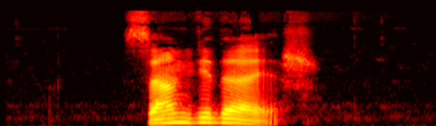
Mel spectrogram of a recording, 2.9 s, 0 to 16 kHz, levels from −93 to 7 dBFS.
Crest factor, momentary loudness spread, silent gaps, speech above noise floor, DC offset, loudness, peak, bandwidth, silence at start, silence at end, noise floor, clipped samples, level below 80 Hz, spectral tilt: 20 dB; 17 LU; none; 54 dB; under 0.1%; -21 LUFS; -6 dBFS; 11.5 kHz; 0.85 s; 0.85 s; -75 dBFS; under 0.1%; -54 dBFS; -5.5 dB/octave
